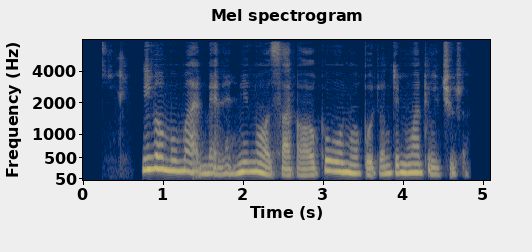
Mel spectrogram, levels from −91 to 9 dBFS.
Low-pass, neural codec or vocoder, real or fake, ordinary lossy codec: none; codec, 16 kHz, 1 kbps, FunCodec, trained on Chinese and English, 50 frames a second; fake; none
